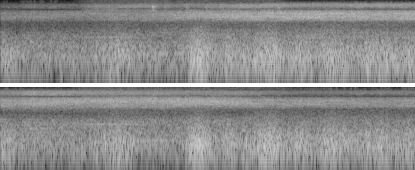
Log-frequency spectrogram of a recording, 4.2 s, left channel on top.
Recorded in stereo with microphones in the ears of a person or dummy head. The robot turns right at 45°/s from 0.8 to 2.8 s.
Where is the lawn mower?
70° right; by 4.2 s 20° left.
